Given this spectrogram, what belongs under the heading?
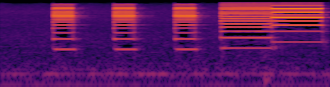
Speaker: three beeps to indicate that it recognizes a three cell Li poly battery then low high to indicate that it's armed and ready to go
